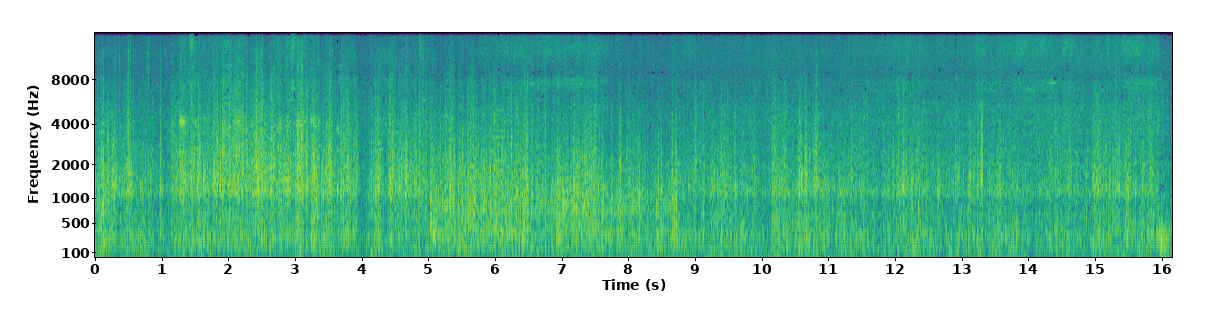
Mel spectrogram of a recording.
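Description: Passenger train running on the move: a steady, loud rumble of wheels on the track mixed with wind noise, broken by irregular knocks.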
